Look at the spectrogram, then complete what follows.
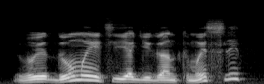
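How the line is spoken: Laughing. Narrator (Russian): засмеялся Кейн

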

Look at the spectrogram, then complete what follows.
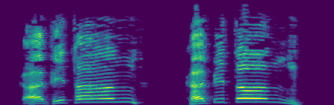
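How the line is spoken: Unnaturally thin shrill scream. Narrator (Russian): Федоров неестественно тонким голосом визгливо закричал

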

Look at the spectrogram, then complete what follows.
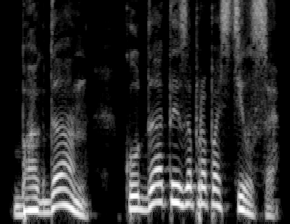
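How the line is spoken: Reproachful exclamation. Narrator (Russian): с укором воскликнула Варвара

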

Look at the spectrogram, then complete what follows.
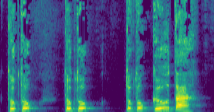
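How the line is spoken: Crying out with joy. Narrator (Vietnamese): Quách Vĩ Hào, Đặng Đức Kiệt vui đến phát khóc kêu lên

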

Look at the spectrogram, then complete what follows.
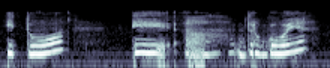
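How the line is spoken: Slow. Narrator (Russian): медленно проговорила она

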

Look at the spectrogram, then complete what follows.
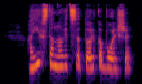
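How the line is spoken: Hysterical giggle. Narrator (Russian): истерично хихикнула

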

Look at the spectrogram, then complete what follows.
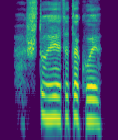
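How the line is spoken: Barely audible breathy female. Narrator (Russian): чуть слышно выдохнула она

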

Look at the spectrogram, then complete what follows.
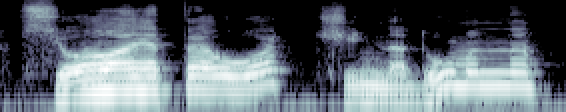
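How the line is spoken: Drawled. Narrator (Russian): протянул Квадриго

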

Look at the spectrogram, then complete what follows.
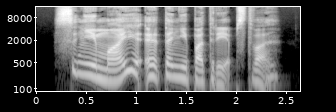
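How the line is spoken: Creaky voice. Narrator (Russian): проскрипела она

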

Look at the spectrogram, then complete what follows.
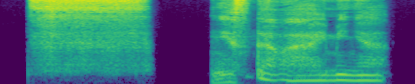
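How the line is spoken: Whisper. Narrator (Russian): раздался его шепот

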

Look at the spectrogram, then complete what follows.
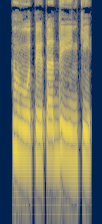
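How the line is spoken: Loud guffaw. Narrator (Russian): захохотал Валерка

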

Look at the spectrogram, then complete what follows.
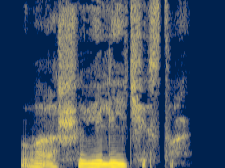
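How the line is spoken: Sleepy old man mumbling. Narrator (Russian): сонно пробормотал старик

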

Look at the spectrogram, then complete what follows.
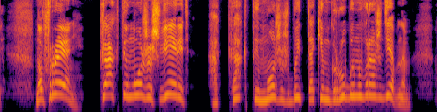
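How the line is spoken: Exclaiming. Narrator (Russian): воскликнула она

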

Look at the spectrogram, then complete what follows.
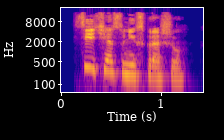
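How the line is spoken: Chuckling friend. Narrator (Russian): хохотнул приятель

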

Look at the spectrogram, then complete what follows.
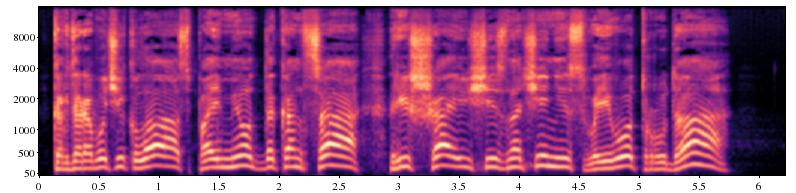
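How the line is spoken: Loud preaching. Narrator (Russian): Один из них громко проповедует

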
